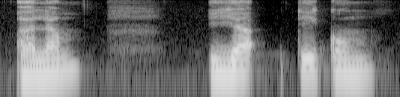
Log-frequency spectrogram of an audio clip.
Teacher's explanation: حمزہ ساکنہ کو جھٹکا دیں گے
